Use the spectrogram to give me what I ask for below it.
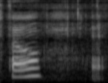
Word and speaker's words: pho: be a play on the traditional, i.e. American pronunciation of it as faux, which then plays off of like faux, like the French word faux for fake.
